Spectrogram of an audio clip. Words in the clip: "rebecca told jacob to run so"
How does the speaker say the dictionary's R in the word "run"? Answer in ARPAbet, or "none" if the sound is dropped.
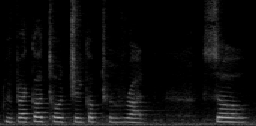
R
